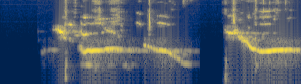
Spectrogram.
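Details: Common hill myna making clear whistles: a steady mid-pitched tone that bends downward, a pause, then a higher note that drops and levels off. Sharp clicks come just before each phrase.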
